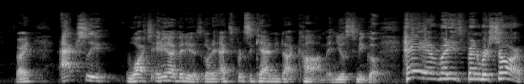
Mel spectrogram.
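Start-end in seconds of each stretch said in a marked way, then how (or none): 4.0-5.2 very high, loud, projected near-shout. Showing how he greets viewers in his videos, loud projected voice. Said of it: "It's almost the level it sounds like I'm screaming".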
